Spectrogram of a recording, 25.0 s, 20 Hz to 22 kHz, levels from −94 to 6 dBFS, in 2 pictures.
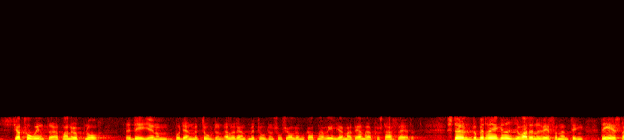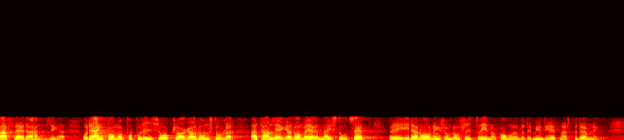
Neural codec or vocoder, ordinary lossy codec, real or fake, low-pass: none; AAC, 32 kbps; real; 3.6 kHz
